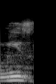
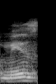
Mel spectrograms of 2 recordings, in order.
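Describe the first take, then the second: First: It is said with the Persian vowel. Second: It is said with the local Urdu vowel. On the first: This is how Persian speakers say it. "वो मीज कहते हैं" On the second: This is how speakers here say it. "हम लोग मेज कहते हैं"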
